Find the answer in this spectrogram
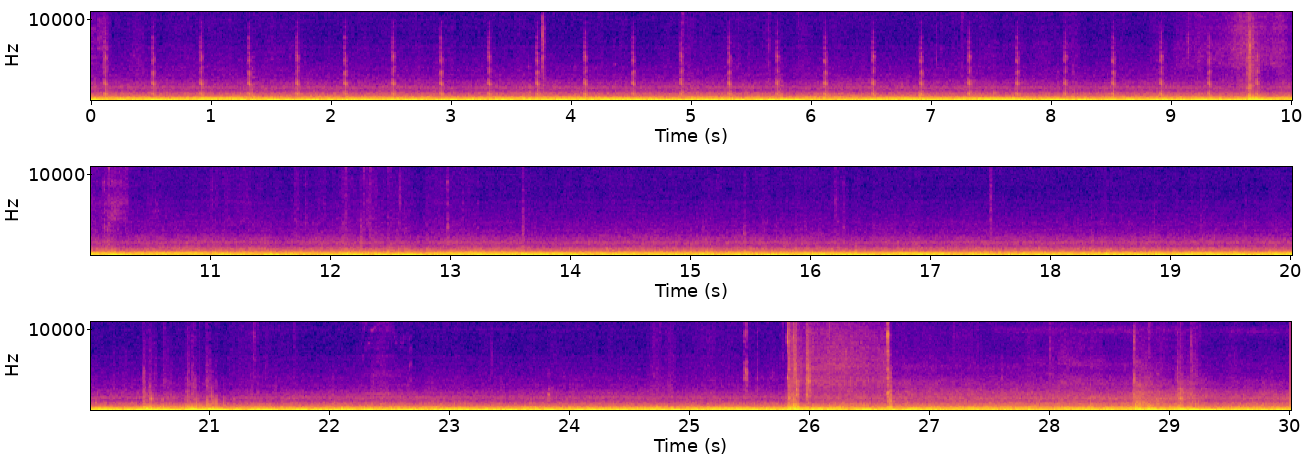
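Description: Steady in-cabin road and engine noise of a car driving at low city speed. For the first eight or nine seconds, a turn signal ticks about twice a second.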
